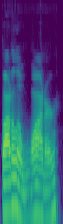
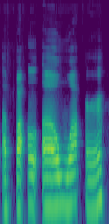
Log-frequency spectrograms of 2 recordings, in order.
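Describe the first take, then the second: First: It is said in an American accent. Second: It is said in a British accent.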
